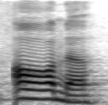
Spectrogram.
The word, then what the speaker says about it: Anna: hi Bex does Anna Maria hauler pronounce her name Arna as I'm confused uh yes she does yes she does and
